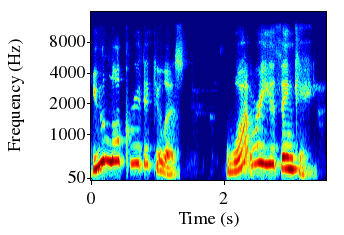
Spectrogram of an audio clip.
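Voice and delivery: high, loud mock scolding; imitated scornful parent. A father to his little girl, imitated scolding. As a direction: imitate an exasperated parent berating a child.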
